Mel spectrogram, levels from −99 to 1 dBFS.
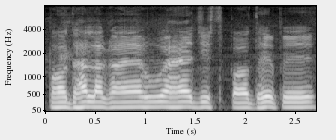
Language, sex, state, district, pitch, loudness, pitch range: Hindi, female, Chhattisgarh, Raipur, 145 Hz, -15 LUFS, 140-145 Hz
